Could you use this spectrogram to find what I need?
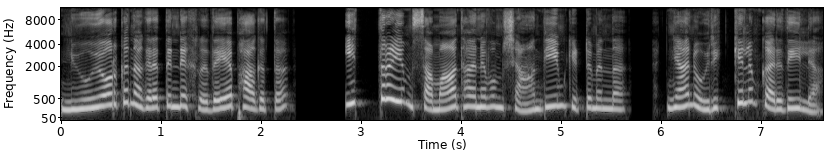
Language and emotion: Malayalam, surprised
